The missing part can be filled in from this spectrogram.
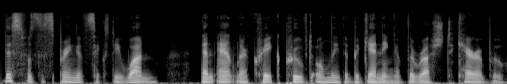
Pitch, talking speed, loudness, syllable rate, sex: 95 Hz, 225 wpm, -22 LUFS, 6.1 syllables/s, male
